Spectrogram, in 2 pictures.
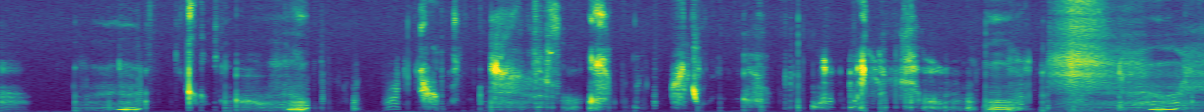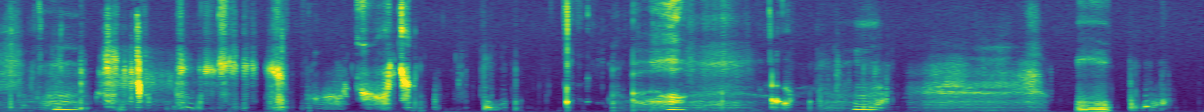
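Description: Crunchy bites and wet chewing of food, many sharp crackling bites and mouth sounds following each other unevenly throughout, close and fairly quiet, with soft breathy vocal sounds between some bites.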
